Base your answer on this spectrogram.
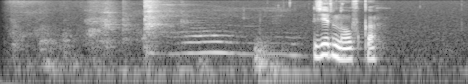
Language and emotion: Russian, neutral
